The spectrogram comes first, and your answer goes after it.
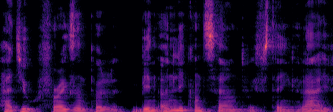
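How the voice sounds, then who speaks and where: A somewhat breathy male voice at a moderate pace, with fairly even intonation. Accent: French. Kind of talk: video essay narration.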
